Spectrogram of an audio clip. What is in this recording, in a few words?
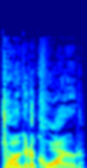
Target Acquired, Soldier Male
